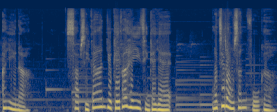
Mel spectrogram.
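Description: Casting: loyal, consoling young woman played by a woman, warm mellow tone, radio drama, soft music underneath. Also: fairly high pitch, expressive, moderate pace, natural voice. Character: caring young woman, soothing loyal best friend. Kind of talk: audio drama acting.

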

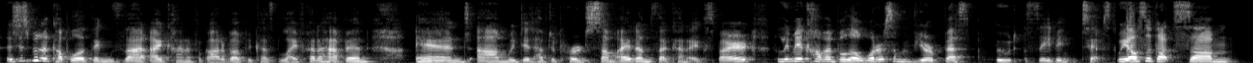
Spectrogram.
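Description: Chatty woman with a gravelly edge. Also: mid-range voice, brisk. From Canada. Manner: chatty, rambling, laughs often. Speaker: vlogger showing a grocery haul. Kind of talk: casual chat to camera. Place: home kitchen, indoors. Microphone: phone camera at arm's length.

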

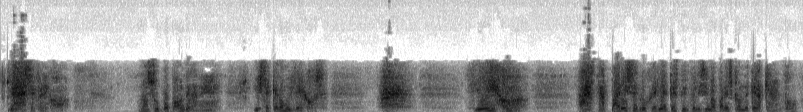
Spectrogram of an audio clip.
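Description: An actor playing a nervous, scheming northern Mexican outlaw who grumbles to himself in colloquial exclamations in an old radio drama. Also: male voice, on the high side, lively intonation, unhurried, pauses often. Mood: indignant, rattled. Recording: muffled, very noisy old radio recording.

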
